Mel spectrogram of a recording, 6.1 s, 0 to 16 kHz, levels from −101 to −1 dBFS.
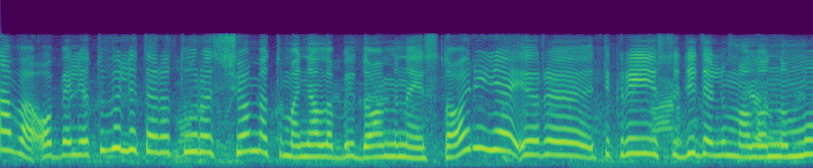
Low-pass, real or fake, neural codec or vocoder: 7.2 kHz; real; none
